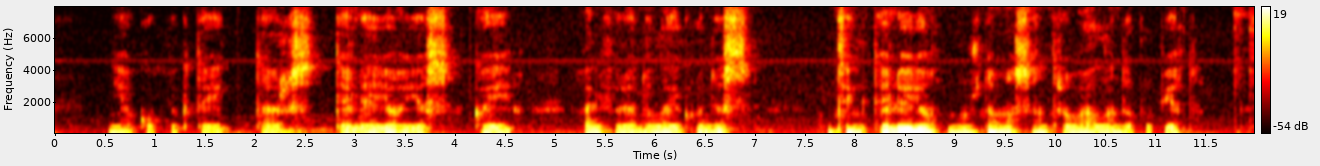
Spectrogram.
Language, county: Lithuanian, Telšiai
